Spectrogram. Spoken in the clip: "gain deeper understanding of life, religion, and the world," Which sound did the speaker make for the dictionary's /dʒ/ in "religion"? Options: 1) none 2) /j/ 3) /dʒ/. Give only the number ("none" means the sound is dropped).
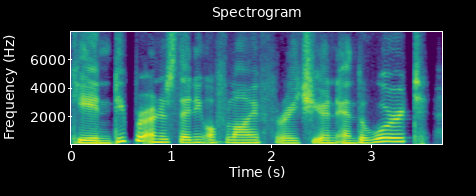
1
